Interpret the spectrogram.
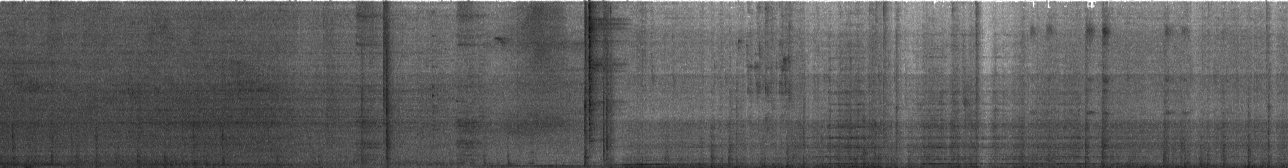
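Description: Hakone Tozan Railway electric train running on its descent, with wheels rumbling on the rails and a steady high tone over them. About halfway through there is a sharp click, followed by a tone rising in pitch.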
